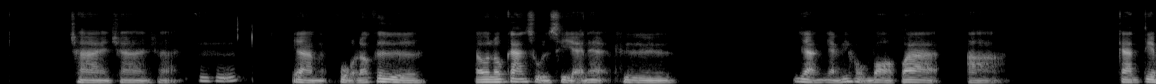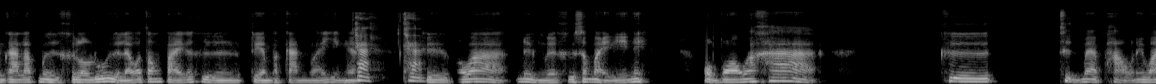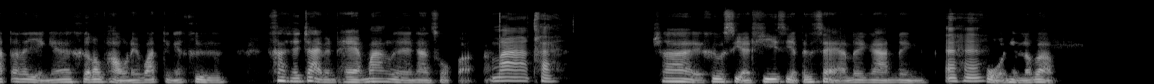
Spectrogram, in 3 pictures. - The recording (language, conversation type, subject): Thai, unstructured, เราควรเตรียมตัวอย่างไรเมื่อคนที่เรารักจากไป?
- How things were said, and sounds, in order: tapping; other background noise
